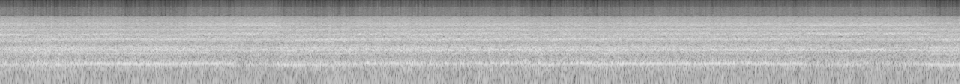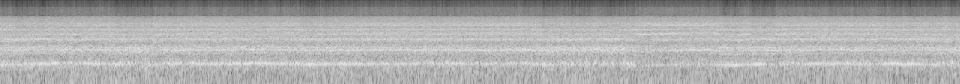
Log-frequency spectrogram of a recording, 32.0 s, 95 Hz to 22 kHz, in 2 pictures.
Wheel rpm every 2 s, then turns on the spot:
220, 220, 220, 230, 230, 230, 230, 230, 220, 230, 230, 230, 230, 210, 220, 230.
none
